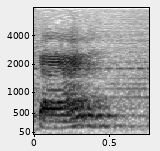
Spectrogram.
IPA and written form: bæd (bad)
